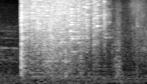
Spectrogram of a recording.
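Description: A sudden shattering crash that starts about a third of a second in and dies away over about a second.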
